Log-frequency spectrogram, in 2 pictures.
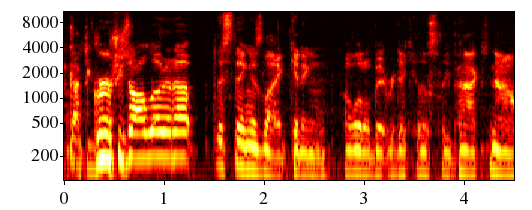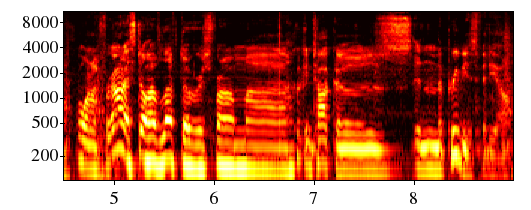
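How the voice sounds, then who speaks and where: Casual man vlogging over clear vehicle noise. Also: lively intonation, fairly quick, few pauses. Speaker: van life vlogger. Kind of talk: casual vlog chat to camera. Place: inside a converted ambulance camper, cab and living area. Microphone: action camera at arm's length or mounted nearby. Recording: clear background noise, vehicle rumble and wind.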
